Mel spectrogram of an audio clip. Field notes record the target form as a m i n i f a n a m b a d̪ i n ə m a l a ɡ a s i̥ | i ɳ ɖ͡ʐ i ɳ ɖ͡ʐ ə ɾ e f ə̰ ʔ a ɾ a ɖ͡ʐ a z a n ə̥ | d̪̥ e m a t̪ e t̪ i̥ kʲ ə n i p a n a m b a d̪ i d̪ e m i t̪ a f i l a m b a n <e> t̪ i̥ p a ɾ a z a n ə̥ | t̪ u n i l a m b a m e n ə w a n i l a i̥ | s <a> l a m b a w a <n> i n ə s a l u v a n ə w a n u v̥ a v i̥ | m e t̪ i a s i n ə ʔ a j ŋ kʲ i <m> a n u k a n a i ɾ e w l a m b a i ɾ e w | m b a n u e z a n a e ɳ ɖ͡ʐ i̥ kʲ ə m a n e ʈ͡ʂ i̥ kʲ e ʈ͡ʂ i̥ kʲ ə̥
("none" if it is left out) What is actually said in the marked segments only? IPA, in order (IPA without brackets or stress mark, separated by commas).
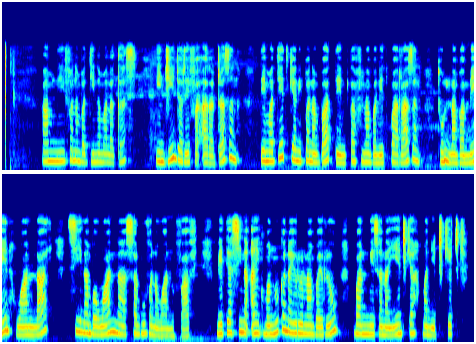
e, i, n, m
